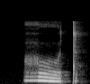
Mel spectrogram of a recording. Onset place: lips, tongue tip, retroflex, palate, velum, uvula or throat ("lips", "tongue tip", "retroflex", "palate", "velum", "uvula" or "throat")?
throat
